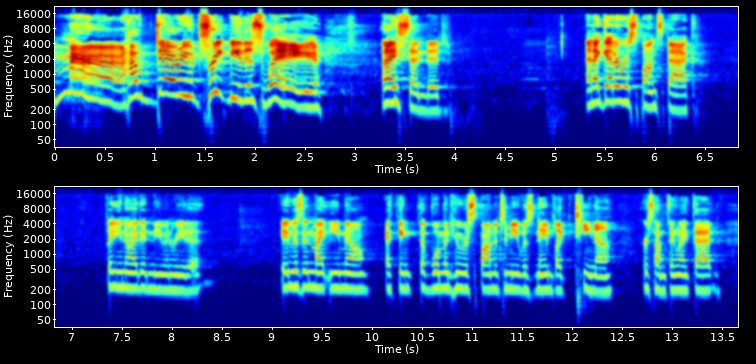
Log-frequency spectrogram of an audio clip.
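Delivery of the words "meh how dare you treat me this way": loud, drawn-out, outraged angry huff, woman's voice.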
